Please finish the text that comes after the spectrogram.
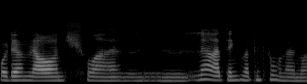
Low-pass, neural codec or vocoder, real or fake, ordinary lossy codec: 7.2 kHz; codec, 16 kHz, 0.5 kbps, FreqCodec, larger model; fake; AAC, 48 kbps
